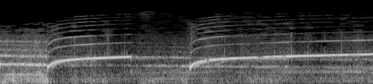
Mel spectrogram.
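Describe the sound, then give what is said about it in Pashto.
An ambulance siren from an emergency hospital wails in the middle of a town bazaar in Gereshk. It is loud and steady, and its tone sweeps sharply upward twice in rising glides over a constant background rumble. “د ګرشک د بازار په منځ کې د ایمرجنسي روغتون ټونس ډول امبولانس درې ټپیان راولي”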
